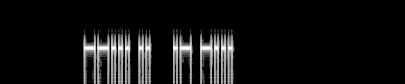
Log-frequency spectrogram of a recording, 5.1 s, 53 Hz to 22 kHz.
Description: Morse code, heard as a keyed tone, about 28 wpm, 700 Hz. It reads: 7I AB
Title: Winter Field Day Exchanges Encore 28wpm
